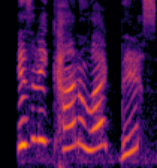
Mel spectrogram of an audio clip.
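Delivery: tiny cartoon voice rising into a very high squeak. Trying to show how a cartoon cookie sounds: attempted Gingy voice like Mickey. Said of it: "doesn't Gingy kinda sound like Mickey?".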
